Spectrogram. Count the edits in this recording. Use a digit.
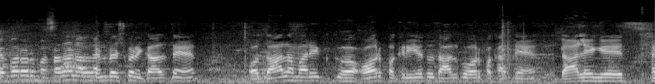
2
